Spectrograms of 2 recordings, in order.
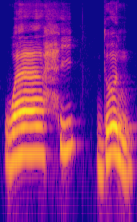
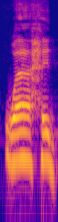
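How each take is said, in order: First: The word ends with the full 'dun' syllable. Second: The word ends on a bare 'd' sound. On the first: The word is said in the flow of speech. "Donc ça c'est wahidun" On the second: The speaker stops at the end of the phrase. "Donc à l'arrêt, hop, devient wahid"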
